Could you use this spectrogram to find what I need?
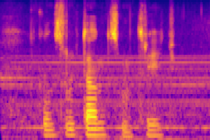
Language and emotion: Russian, neutral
